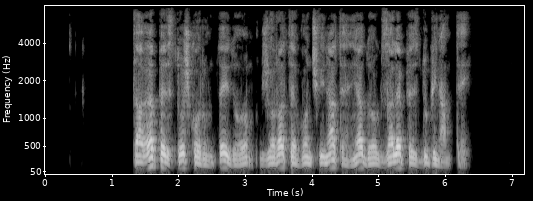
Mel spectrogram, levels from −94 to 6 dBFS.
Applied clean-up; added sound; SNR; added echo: none; none; none; none.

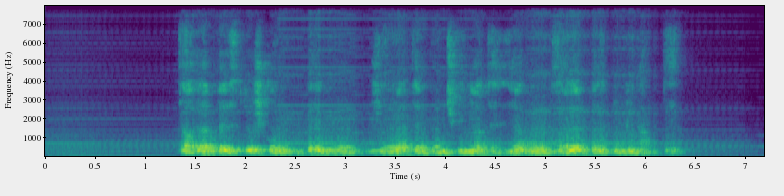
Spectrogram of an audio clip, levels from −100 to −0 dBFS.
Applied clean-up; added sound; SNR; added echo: neural separator model SepFormer DNS4.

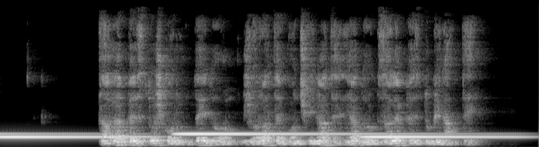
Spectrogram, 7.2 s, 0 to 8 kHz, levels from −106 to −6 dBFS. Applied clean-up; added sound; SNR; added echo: none; Doorbell; -5 dB; reverberation time 0.6 s.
